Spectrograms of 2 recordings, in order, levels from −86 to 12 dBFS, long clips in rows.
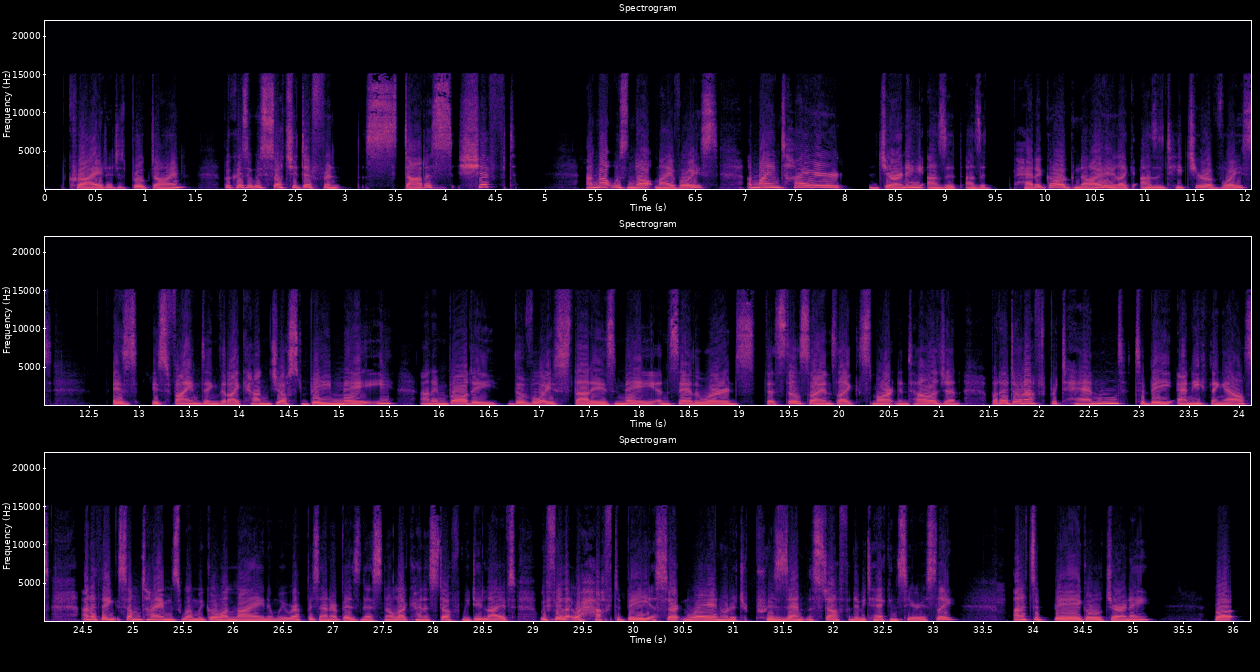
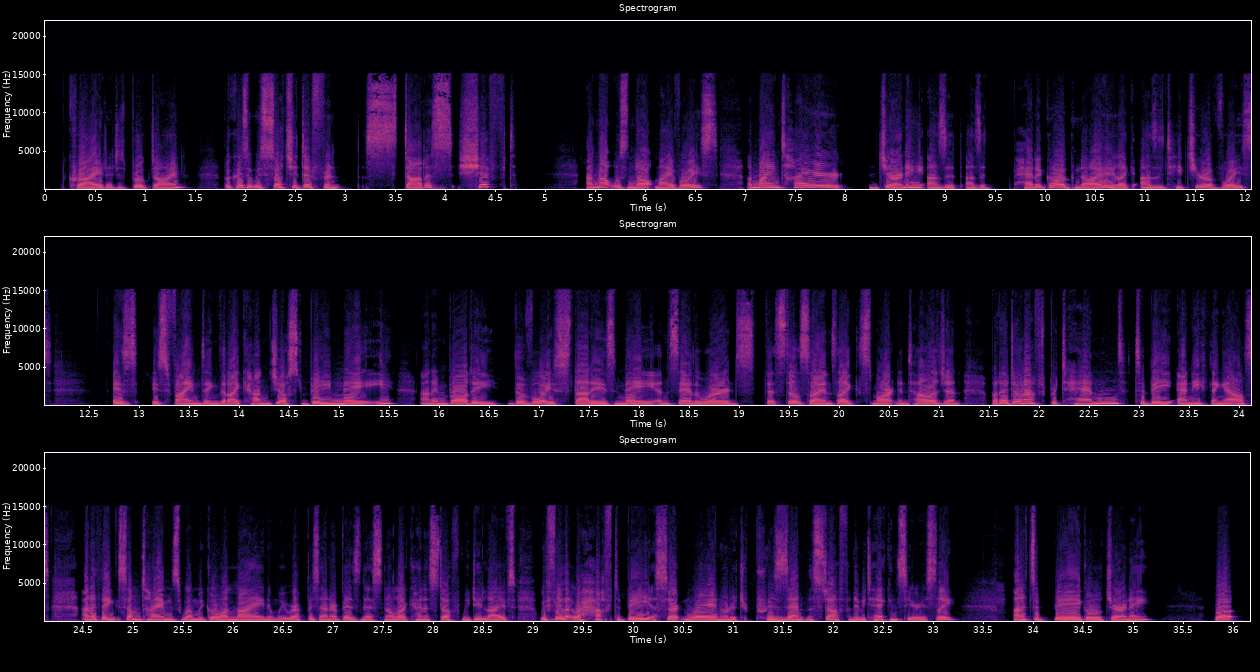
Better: neither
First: distortion; slight; 12% of the sound clipped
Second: distortion; slight; 12% of the sound clipped

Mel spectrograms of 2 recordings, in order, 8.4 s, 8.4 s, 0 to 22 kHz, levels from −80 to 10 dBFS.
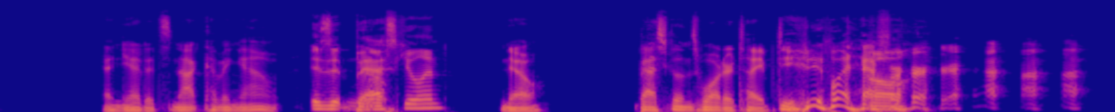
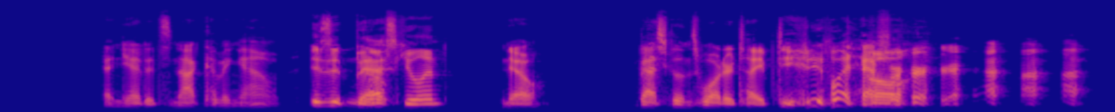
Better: first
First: none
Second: thin; very; fading below 300 Hz

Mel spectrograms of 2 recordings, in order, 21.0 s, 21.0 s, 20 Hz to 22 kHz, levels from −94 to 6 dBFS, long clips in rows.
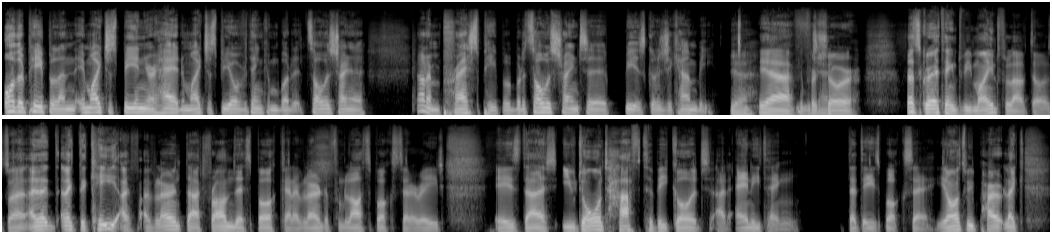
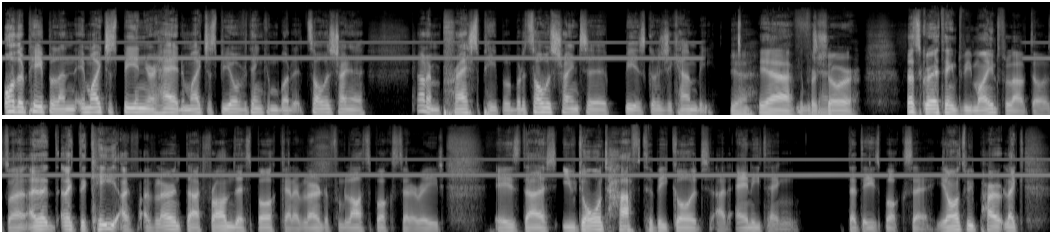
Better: first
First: none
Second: high-pitched whine; noticeable; until 7 s and from 10 s on; 3 kHz, 15 dB below the speech

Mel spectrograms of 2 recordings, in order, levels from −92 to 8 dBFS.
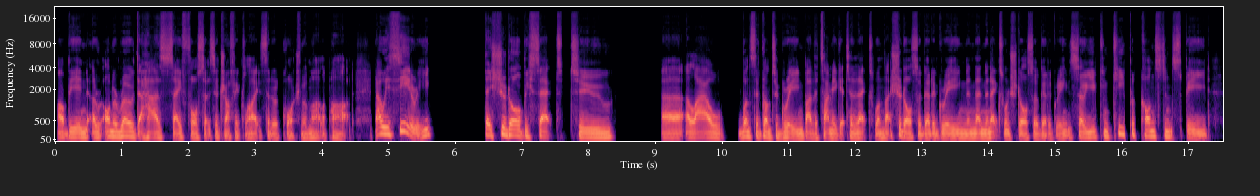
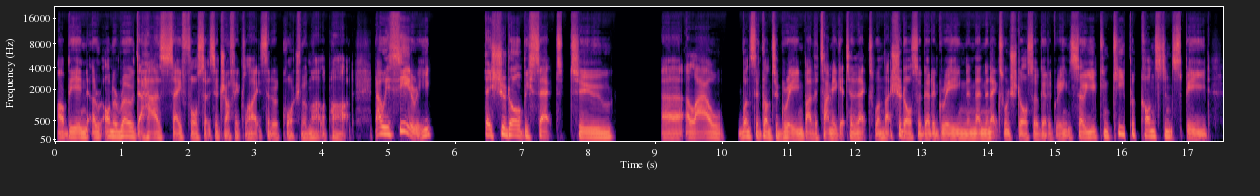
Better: second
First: muffled; very; fading above 1.5 kHz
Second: none

